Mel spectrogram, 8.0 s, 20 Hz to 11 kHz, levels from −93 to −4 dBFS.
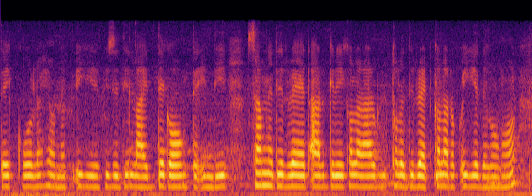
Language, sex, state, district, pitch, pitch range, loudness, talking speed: Chakma, female, Tripura, Unakoti, 185 Hz, 180-190 Hz, -17 LUFS, 160 wpm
